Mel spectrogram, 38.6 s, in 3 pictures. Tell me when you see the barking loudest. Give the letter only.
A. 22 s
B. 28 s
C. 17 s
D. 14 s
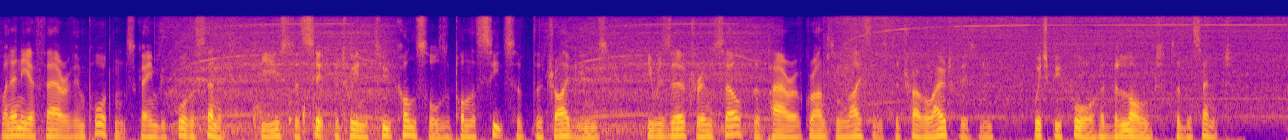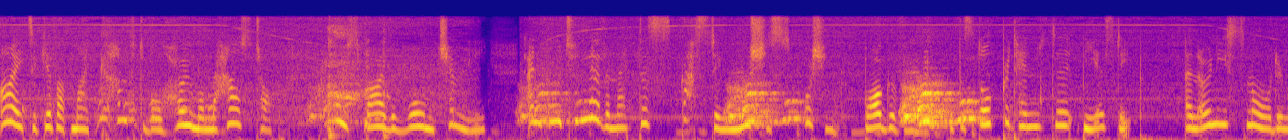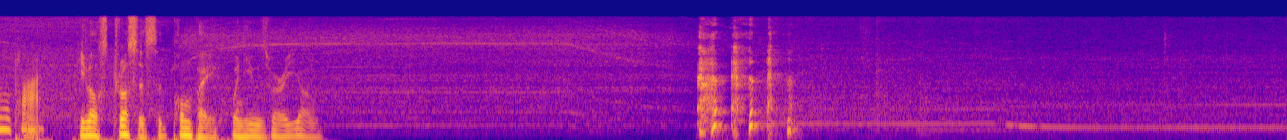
A.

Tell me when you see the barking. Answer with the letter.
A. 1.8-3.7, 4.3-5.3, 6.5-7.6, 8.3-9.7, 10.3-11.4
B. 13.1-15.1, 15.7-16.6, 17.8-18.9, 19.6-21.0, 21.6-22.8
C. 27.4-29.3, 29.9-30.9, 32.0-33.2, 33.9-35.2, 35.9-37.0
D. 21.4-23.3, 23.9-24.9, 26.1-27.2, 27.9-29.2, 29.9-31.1
B.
